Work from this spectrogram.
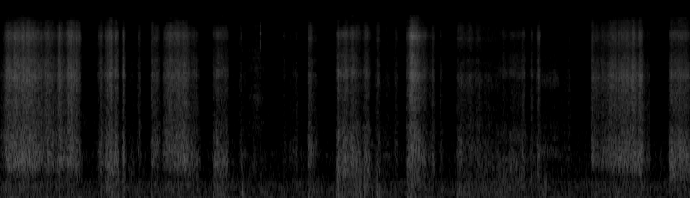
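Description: A wooden graphite pencil held in the fingertips writes Korean letters on a thin lined notebook page resting on a flat surface. The graphite scratches across the paper in bright, hissy strokes, with short bursts separated by brief pauses as each letter is formed.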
